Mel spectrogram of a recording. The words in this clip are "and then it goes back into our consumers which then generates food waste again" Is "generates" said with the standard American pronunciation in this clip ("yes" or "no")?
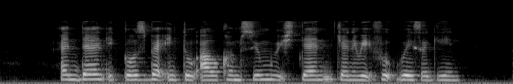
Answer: no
